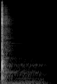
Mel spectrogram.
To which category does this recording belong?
Sound effects > Objects / House appliances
